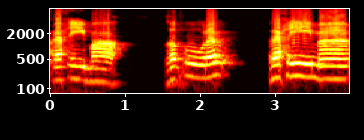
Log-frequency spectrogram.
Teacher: இதற்கு பெயர் மத்து, மத்துல் இவத், 2 அலிப்புகள் நீட்டணும். இதை நீட்டமா 2 அலிப்புகளுக்கு அதிகமா நீட்டக்கூடாது. · இந்த தன்வீன் ஃபத்தஹோடு நாம் நிறுத்தினால், கடைசி எழுத்துக்கு 2 ஜபரோடு நிறுத்தினால் கஃபூரர் ரஹீமன் என்று நாம் சொல்லக்கூடாது. மாறாக இந்த தன்வீன் என்னாகும் என்றால் அலிஃபாக மாறிவிடும்.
